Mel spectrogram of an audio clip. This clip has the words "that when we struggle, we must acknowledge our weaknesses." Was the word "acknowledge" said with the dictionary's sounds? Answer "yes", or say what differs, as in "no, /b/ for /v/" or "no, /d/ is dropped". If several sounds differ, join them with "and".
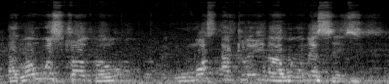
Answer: no, /l/ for /n/ and /l/ is dropped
